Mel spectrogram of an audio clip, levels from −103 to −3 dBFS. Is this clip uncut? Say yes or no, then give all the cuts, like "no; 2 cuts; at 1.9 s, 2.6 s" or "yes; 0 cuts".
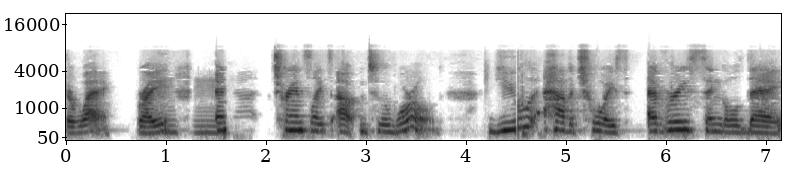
yes; 0 cuts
